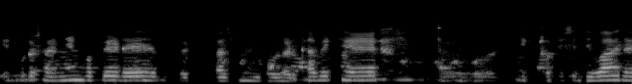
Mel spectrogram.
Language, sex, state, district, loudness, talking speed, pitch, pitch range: Rajasthani, female, Rajasthan, Nagaur, -34 LUFS, 125 wpm, 190 Hz, 180-195 Hz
